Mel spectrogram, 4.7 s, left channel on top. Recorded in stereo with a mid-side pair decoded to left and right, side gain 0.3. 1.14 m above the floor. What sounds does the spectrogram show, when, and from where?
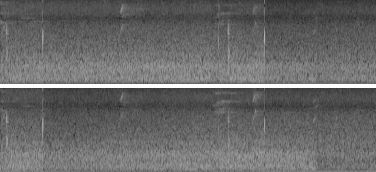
0.0 s a fan: 55° right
